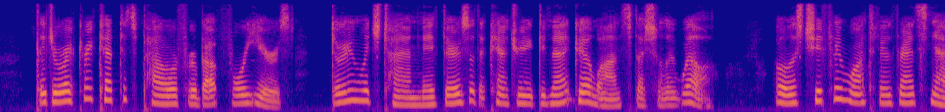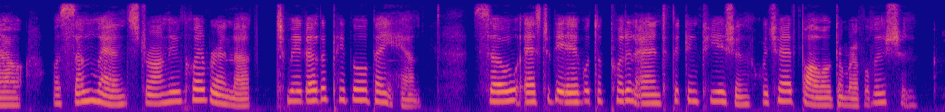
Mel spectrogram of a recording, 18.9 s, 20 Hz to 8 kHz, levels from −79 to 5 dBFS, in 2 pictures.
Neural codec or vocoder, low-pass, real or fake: codec, 24 kHz, 0.9 kbps, WavTokenizer, medium music audio release; 7.2 kHz; fake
